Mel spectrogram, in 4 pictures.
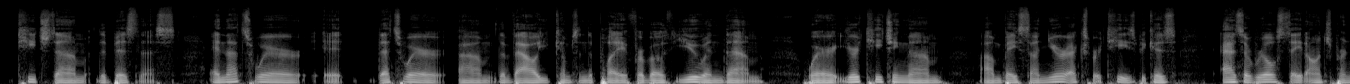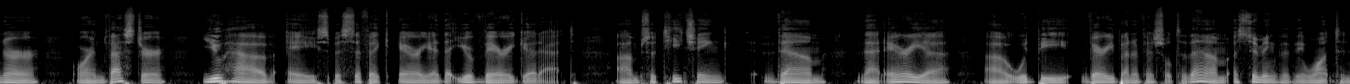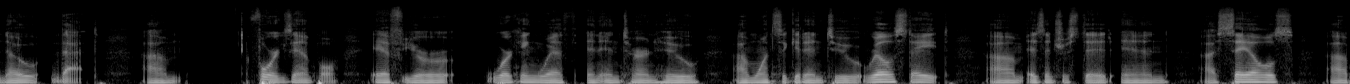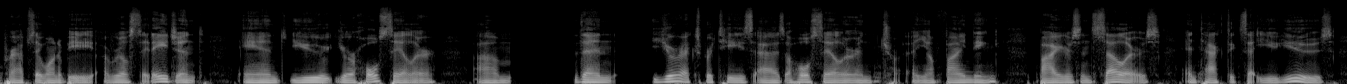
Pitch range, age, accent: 90-105 Hz, 20-39, American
